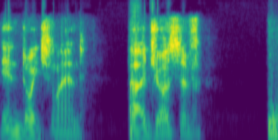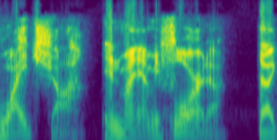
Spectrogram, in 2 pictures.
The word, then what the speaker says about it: Wiche: says if it matters my last name is pronounced white sha white you like the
